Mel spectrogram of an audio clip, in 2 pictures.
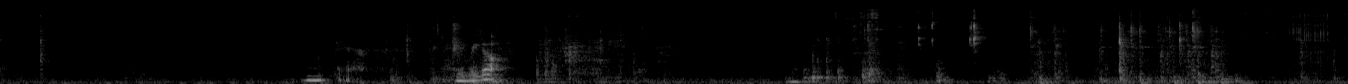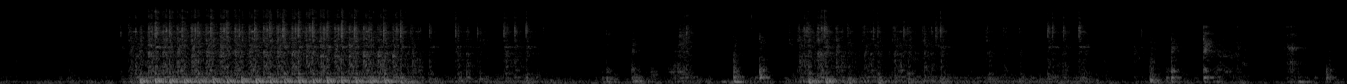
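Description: Fabric rustles as hands smooth and shift it.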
